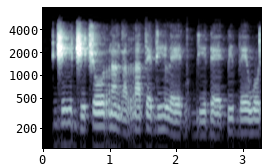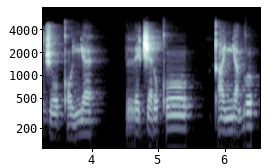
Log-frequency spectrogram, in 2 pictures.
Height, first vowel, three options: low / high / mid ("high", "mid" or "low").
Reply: high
